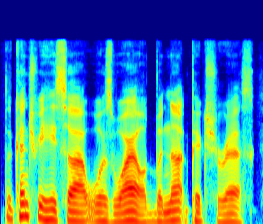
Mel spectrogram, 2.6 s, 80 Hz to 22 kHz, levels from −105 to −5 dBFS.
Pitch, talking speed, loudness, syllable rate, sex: 125 Hz, 205 wpm, -19 LUFS, 5.2 syllables/s, male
